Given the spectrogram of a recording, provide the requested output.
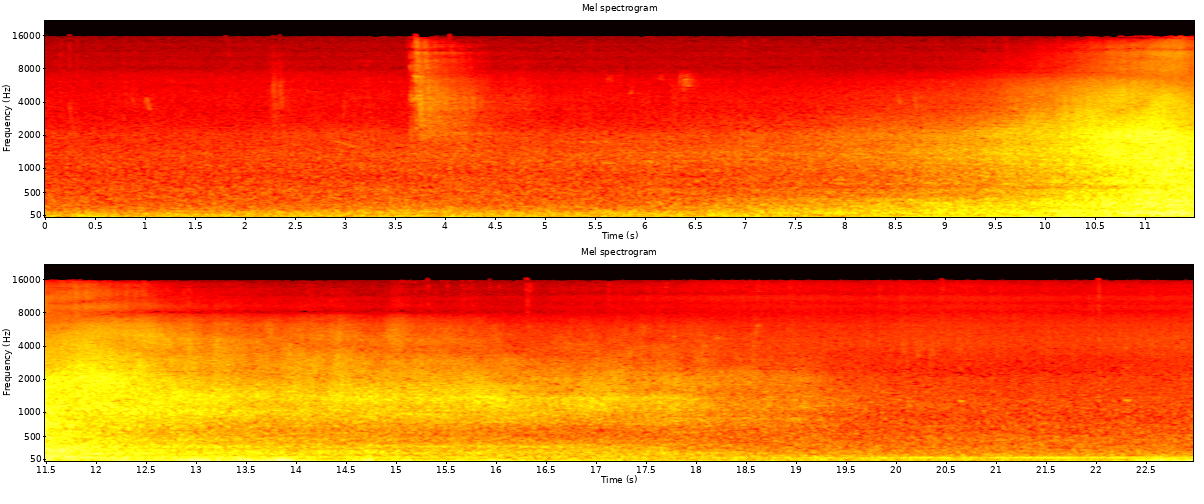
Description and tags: Car Pass and Horse Twang - CherryGardens
Car passes on a country road. As the car approaches a horse that had been eating the greener grass on the other side (road-side) of the fence decided to pull it's head back through catching on the wire - twang...whoosh. I stopped on the side of the road to have a break and took the opportunity to grab some binaural field-recordings. This pack just goes to show that the perfect sample is all about timing and the right conditions. That I never got, here a horse that was eating some grass spoiled it. But it’s accidents like these that are also good.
